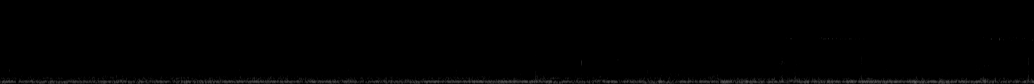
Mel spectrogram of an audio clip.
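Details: Continuous low purring from Mika-chan, the inn cat at Minshuku Nozaki near the sea in Ito Onsen, Japan, holding a constant rumble throughout, with faint high thin tones near the end and light rustling.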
